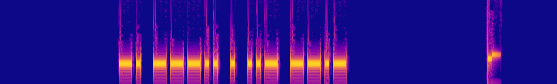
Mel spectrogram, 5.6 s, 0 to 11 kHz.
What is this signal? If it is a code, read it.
Morse code, heard as a keyed tone, about 27 wpm, 700 Hz. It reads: N8EUQ
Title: USA Call Signs - 5 Characters - 4x Character Spacing - 28wpm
